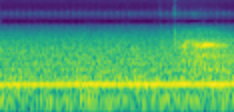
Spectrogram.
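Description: Steady background hiss with one even low hum running under it: the room and microphone noise of a home recording.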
